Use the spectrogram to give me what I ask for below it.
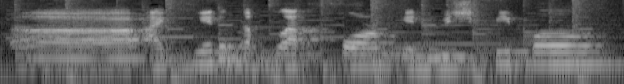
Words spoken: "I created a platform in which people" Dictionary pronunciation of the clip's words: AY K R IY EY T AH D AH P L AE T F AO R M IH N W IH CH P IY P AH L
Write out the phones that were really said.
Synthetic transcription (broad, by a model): AY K IY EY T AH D AH P L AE T F AO R M IH N W IH CH P IY P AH L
